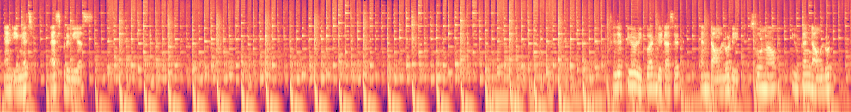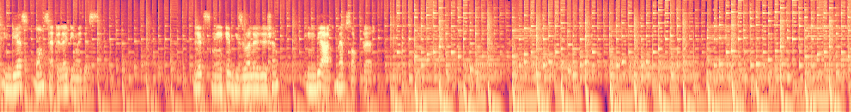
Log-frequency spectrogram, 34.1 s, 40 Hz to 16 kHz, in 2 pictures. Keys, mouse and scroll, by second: 2.8 click, 2.9 click, 10.7 click.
